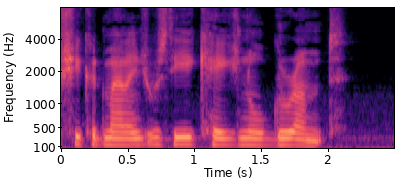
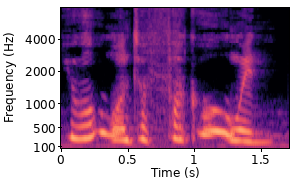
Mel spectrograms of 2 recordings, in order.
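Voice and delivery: shrill scream, much higher and louder; 13 semitones higher, 3 dB louder than usual. Acted. Alison screaming at party guests from the couch, high scream. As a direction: scream it at the whole room like a madwoman. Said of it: "started screaming".

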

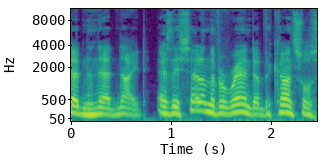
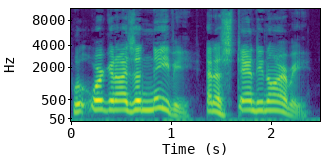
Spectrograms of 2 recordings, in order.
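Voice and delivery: raised, louder, eager cry; free enthusiasm; 6 semitones higher, 4 dB louder than usual. A narrator's reading. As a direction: announce it full of excitement. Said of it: "he cried, in free enthusiasm".

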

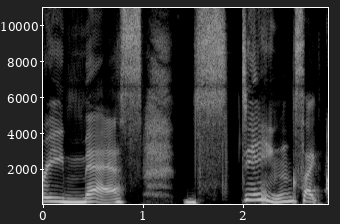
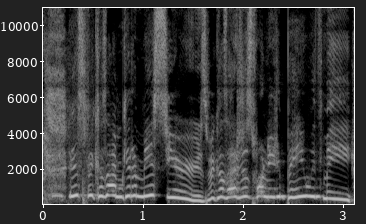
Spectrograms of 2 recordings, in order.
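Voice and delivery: high, fast pleading husband voice; hammed-up clingy partner begging her not to leave; imitating her husband pleading to keep her home, high and fast; mock whiny husband; 12 semitones higher, much faster than usual. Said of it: "He's like".

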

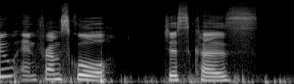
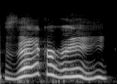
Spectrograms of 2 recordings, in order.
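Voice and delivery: excited; 7 semitones higher, 3 dB louder, much slower than usual. Retold or imitated. Surprised seeing brother at airport.

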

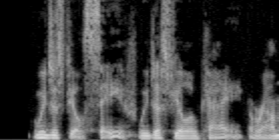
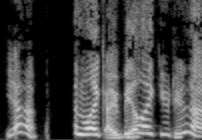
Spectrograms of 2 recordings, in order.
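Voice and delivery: put-on tearful child; 12 semitones higher than usual. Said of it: "she started to cry".

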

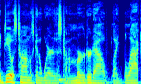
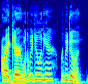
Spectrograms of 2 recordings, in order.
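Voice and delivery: higher, louder, fast demand; brisk Tom; 10 semitones higher, 8 dB louder, faster than usual. Retold or imitated. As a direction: push Gary for answers as Tom.

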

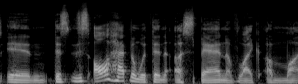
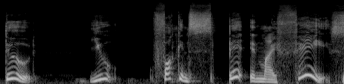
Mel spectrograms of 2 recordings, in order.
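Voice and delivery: high, drawn-out disbelief; indignant protest; 10 semitones higher, much slower than usual. Retold or imitated. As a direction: stretch it out high, like an outraged complaint. Indignant retort to spitting driver.

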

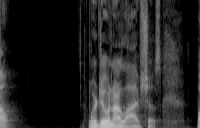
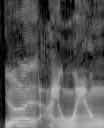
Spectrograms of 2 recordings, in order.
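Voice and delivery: ordinary talk, nothing marked

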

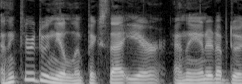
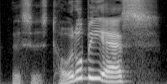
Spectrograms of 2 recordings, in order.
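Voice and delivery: indignant complaint; 8 semitones higher, 5 dB louder, slower than usual. Retold or imitated. Comedians complaining about unfair contest.

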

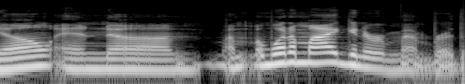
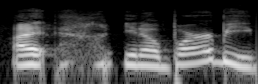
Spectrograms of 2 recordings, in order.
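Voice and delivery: ordinary delivery

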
